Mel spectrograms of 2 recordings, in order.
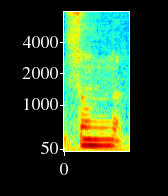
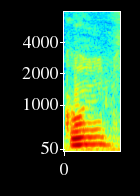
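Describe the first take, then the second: First: The word begins with an s sound. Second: The word begins with a k sound. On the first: The speaker calls it right. "Sun es la forma de pronunciación adecuada" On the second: The speaker calls it wrong. "como muchas veces se les pronuncia aquí en Latinoamérica"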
